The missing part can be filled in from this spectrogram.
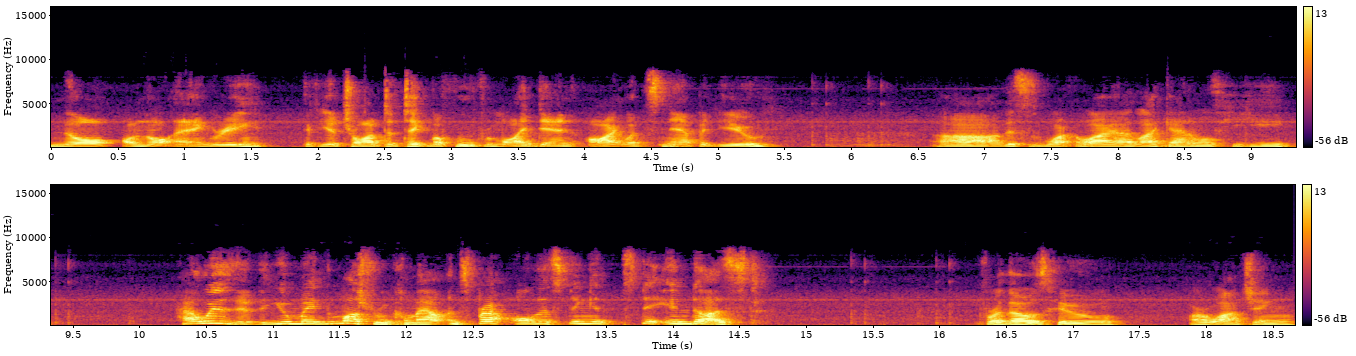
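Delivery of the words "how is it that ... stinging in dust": cartoonish British character accent, pitched up. Imitating a tv show character for viewers, in a cartoonish british character voice. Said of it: "cartoonish British voice character, so I'm trying to do".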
